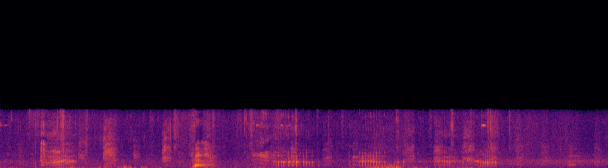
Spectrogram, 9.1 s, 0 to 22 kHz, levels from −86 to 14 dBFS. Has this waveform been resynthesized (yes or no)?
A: no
